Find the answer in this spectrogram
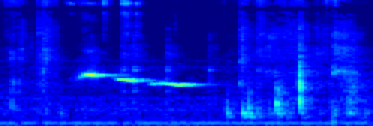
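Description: A short, faint whistled tone, about a second long, that starts about half a second in and steps down in pitch twice before fading.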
